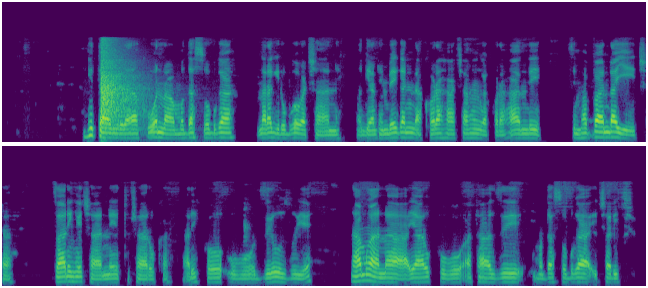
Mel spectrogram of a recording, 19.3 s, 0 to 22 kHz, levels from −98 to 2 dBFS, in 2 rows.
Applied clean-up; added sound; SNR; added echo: none; Clapping; 0 dB; none.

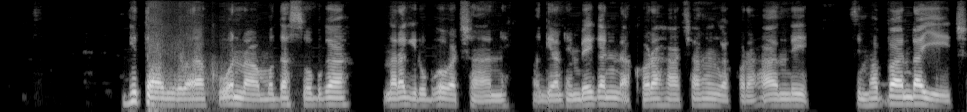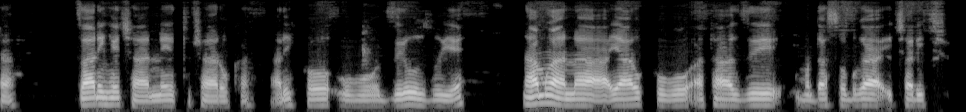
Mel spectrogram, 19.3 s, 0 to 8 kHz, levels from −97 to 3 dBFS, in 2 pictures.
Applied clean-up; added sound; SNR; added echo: neural separator model SepFormer DNS4.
